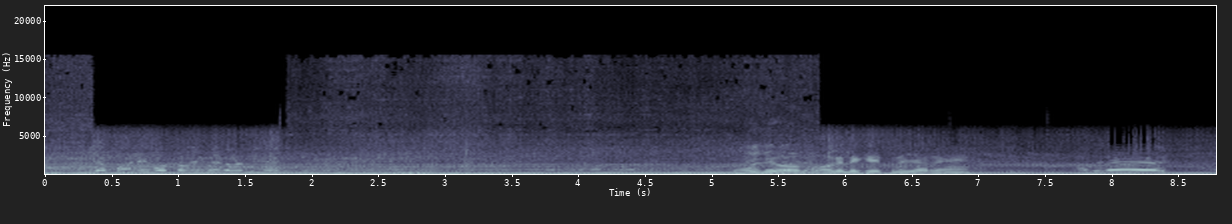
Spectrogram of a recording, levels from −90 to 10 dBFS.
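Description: Bluetooth SBC bit pool drop from 0.35 to 1.81 s and again from 5.80 s to the end: the bit pool sinks, likely from 31 to about 8 (roughly 66 kbps), starving the upper sub-bands, so treble dulls and gritty quantisation noise rises.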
